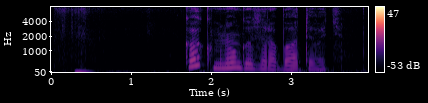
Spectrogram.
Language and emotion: Russian, sad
